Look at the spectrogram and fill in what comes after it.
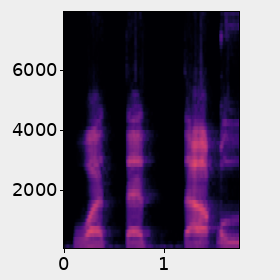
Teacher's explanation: تا تا زبر تت، تا زبر تا، قاف وو پیش قو، وو مدہ ایک الف کے برابر لمبا ہوگا. وتتقوا، وو زبر وا، یا حمزہ زبر یا جھٹکا دے کر پڑھیں گے.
